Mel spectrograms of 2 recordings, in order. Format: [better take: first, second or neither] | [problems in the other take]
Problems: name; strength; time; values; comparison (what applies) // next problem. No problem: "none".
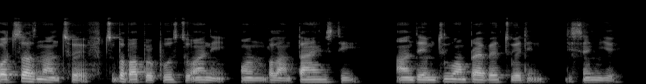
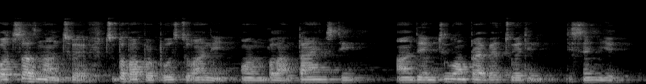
first | room echo; dies away in 0.6 s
